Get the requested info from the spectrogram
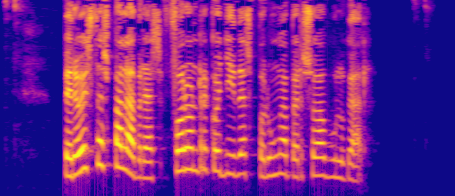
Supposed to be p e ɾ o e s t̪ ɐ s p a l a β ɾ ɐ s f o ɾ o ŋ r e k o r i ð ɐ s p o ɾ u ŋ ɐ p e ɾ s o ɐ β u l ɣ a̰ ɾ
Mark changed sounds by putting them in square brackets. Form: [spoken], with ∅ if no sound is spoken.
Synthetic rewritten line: p e ɾ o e s t̪ ɐ s p a l a β ɾ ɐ s f o ɾ o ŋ r e k o [ʎ] i ð ɐ s p o ɾ u ŋ ɐ p e ɾ s o ɐ β u l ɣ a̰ ɾ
